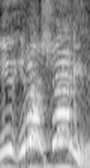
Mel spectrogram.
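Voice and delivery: mock, boastful, bragging voice.

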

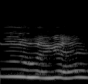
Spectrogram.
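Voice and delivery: very high, loud yawn through the words. Podcast host, feeling at home recording an episode, speaks while yawning. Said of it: "I'm straight up yawning right now".

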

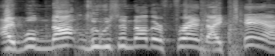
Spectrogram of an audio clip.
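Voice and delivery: shrill shocked very high scream. Retelling a comic scene where one character screams at her friend: retelling a scream. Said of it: "screams at Tangle".

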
